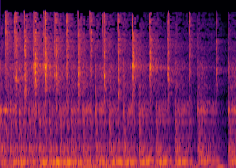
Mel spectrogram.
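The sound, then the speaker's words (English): Prize wheel spinning sound effect, a run of many sharp ticking clicks in quick succession over a sustained tonal hum, loud and steady throughout. “Spin the wheel of questions.”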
